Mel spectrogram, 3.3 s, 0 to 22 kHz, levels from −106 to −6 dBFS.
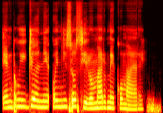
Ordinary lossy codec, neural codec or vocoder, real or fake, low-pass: none; codec, 44.1 kHz, 2.6 kbps, SNAC; fake; none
